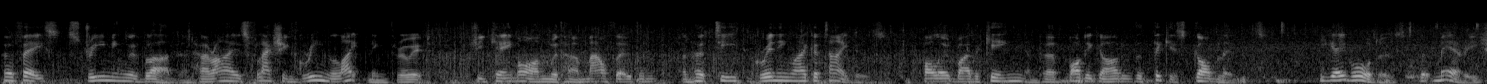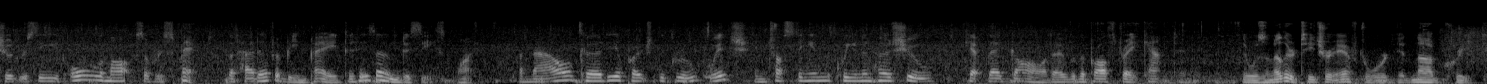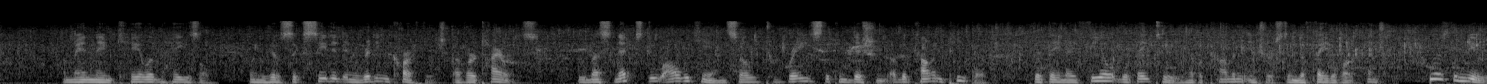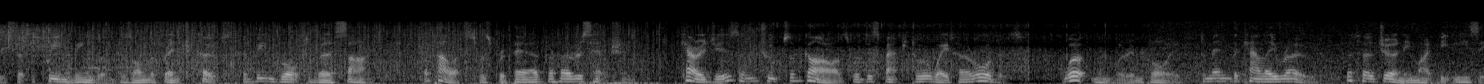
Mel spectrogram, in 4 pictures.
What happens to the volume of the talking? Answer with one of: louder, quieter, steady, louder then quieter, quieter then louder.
steady.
